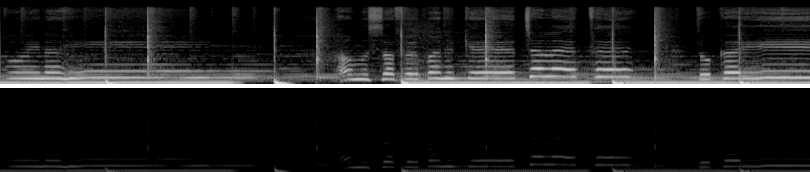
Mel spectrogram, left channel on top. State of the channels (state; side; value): quieter; right; 39.8 dB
